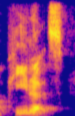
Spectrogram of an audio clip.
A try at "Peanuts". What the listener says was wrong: You said Peanuts. There was a T in there. The first pronunciation.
